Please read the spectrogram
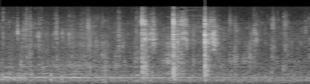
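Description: Metal forks scraping and clinking against plates as noodles are twirled and eaten, with a few sharp clinks about two seconds in, over a low steady hum.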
